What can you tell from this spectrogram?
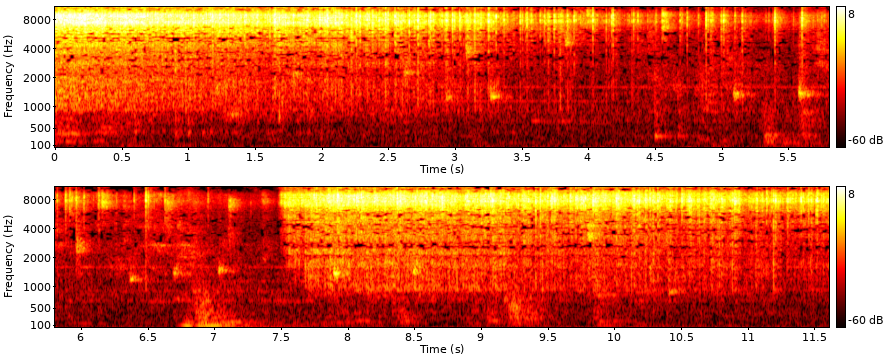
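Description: Dosa batter sizzling as it is spooned onto a hot tawa: a hiss that starts with the pour and fades over a few seconds, then starts again with a second spoonful about seven and a half seconds in, just after a soft knock.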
